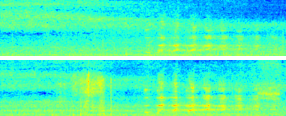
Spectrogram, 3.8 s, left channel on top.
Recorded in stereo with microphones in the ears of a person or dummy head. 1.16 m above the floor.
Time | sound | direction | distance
1.9 | laughter | 40° right (ahead or behind) | 4.5 m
